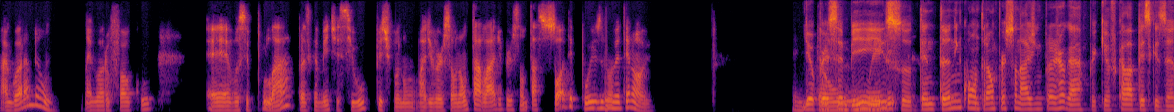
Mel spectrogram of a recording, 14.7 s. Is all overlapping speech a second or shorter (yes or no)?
no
